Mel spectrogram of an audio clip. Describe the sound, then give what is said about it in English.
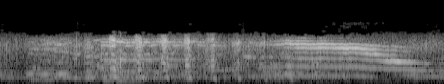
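A black cat meows in a long, wavering series of drawn-out yowls that rise and fall in pitch, fairly loud, filling the whole moment with no talking. “let us join old Nancy and Satan, her wise black cat”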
